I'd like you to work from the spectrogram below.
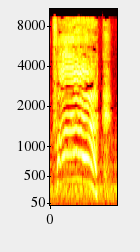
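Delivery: very high, long agonized scream. A narrator's reading. Andy screams as the knife goes in, high agonized scream. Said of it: "Andy screams".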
